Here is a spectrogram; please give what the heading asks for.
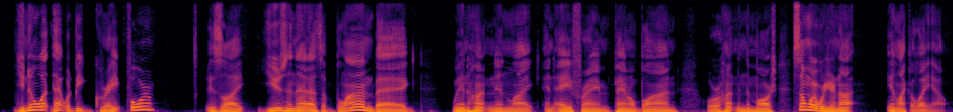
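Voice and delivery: ordinary talk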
